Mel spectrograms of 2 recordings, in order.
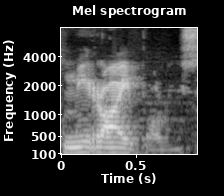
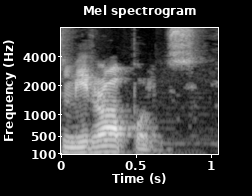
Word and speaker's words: Mirapolis: I give you Gargantua from Mirapolis, an abandoned theme park. Like, for those of you who do not know what Mirapolis is, it's not Miraipolis, it's Mirapolis. It's an abandoned theme park.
